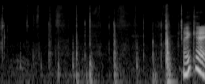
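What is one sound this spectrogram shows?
Fingernails tap lightly on a plastic folder.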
